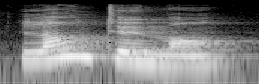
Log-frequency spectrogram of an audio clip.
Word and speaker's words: lentement: Lentement. Lentement. And here I underline the T, meaning that it is silent.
